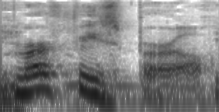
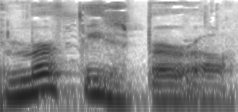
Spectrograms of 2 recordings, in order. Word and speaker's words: Murfreesboro: And I think it's Murfreesboro, Tennessee. – Murfreesboro. – Yeah, I think that's how you say it. – Murfreesboro.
